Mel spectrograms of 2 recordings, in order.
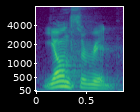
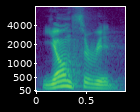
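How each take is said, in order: Both takes have the same delivery.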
